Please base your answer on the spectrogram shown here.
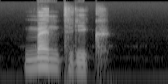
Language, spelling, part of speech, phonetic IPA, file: Polish, mętlik, noun, [ˈmɛ̃ntlʲik], Pl-mętlik.ogg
